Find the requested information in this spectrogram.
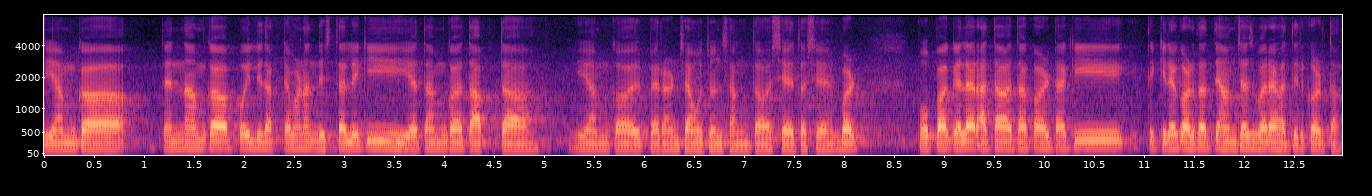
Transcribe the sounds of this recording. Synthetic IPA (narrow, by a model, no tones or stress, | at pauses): iamka | t̪ɛnːaːmkapəjliːd̪ak̚ʈabəɽ̃and̪ist̪alekijat̪aːmkat̪apt̪a | iamkapɛɾəɳʈsãɡot̪uːnsãŋɡt̪aəsẽt̪əsẽbəʈ | popakeljaɾʔa̰t̪aːt̪akəɾʈaki | t̪ekiɾɛkəɾt̪at̪ːẽamt͡ɕjat͡sbəɾakʰat̪iːɾkəɾt̪a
